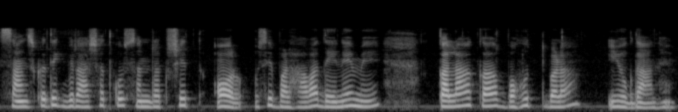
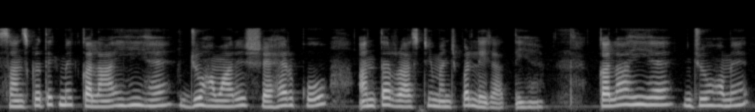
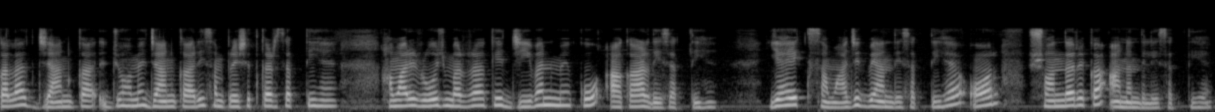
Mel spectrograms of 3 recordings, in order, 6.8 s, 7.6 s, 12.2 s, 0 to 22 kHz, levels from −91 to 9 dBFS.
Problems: background sounds at intervals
